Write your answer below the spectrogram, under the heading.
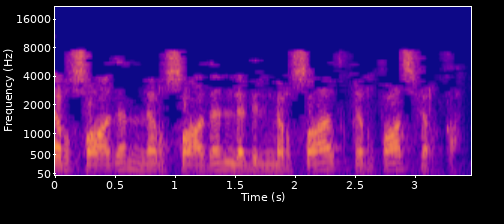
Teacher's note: الراء ساكنة قبلها كسر أصلي في نفس الكلمة، ولكنها تفخم لأنه قد جاء بعدها حرف استعلاء من أحد حروف خص ضغط قض. · هذه الخمس كلمات في القرآن الكريم الراء لجميع القراء فيها مفخمة لا يتأتى ترقيقها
